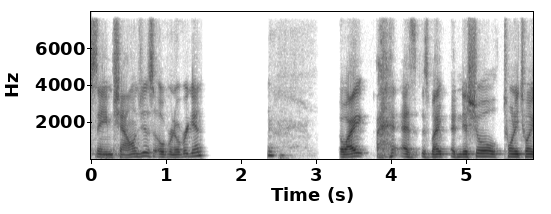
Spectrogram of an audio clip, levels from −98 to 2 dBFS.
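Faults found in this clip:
Call audio freeze, 1.46–2.38 s, after "challenges over and over". Last sound briefly buzzes, then about 0.81 s of silence. Likely a stalled jitter buffer. Speech resumes where it stopped, 0.9 s late.

Long network dropout, 3.02–3.33 s. Short fading tail, then near-silence. Speech returns with roughly 0.3 s missing. Likely lost packets, not just delayed. G.722 band ends at 8 kHz.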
